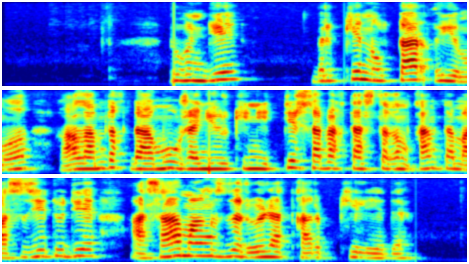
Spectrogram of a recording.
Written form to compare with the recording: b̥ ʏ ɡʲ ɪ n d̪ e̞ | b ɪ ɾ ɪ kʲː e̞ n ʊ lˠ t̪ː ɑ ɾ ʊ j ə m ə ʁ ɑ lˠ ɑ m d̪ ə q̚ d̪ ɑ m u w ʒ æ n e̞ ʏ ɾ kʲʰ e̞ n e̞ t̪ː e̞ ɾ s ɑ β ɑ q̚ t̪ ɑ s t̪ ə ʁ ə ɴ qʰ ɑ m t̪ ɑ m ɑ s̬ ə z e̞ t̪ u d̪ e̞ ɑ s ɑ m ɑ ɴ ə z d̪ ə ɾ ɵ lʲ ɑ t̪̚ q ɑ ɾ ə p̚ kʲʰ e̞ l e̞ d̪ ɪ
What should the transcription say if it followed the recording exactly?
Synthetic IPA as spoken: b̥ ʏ ɡʲ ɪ n d̪ e̞ | b ɪ ɾ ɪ kʲː e̞ n ʊ lˠ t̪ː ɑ ɾ ʊ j ə m ə ʁ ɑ lˠ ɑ m d̪ ə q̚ d̪ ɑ m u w ʒ æ n e̞ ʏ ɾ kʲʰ e̞ n e̞ t̪ː e̞ ɾ s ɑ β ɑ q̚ t̪ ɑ s t̪ ə ʁ ə ɴ qʰ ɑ m t̪ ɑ m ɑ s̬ ə z e̞ t̪ u d̪ e̞ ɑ s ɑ m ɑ ɴ ə z d̪ ə ɾ ɵ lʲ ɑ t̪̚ q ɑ ɾ ə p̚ kʲʰ e̞ l e̞ d̪ ɪ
